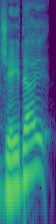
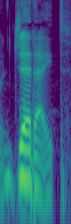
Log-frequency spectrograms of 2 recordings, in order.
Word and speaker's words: Jadeite: It's not Jadeite? No, Jedite. Like a Jedi, but Jedite.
